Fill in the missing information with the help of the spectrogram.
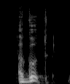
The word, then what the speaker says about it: Agut: I don't want the guy to text in every time when he thinks I say a T in there. – You have been putting a T on it. – Wimbledon. Agut, right? I said his name right? – Agut.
